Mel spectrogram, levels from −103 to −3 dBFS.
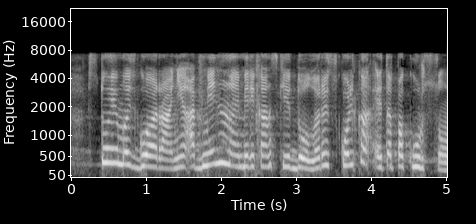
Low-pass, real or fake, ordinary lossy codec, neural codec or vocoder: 7.2 kHz; fake; AAC, 48 kbps; vocoder, 22.05 kHz, 80 mel bands, WaveNeXt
